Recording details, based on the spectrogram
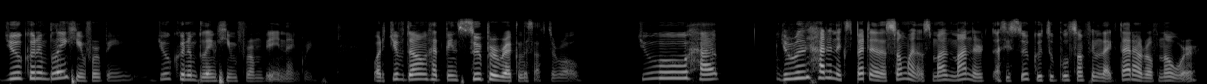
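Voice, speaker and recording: A woman reading a story aloud as an amateur fan-fiction narrator, dramatic but halting, often repeating phrases. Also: mid-range voice, lively intonation, pushed and bright, no room sound.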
